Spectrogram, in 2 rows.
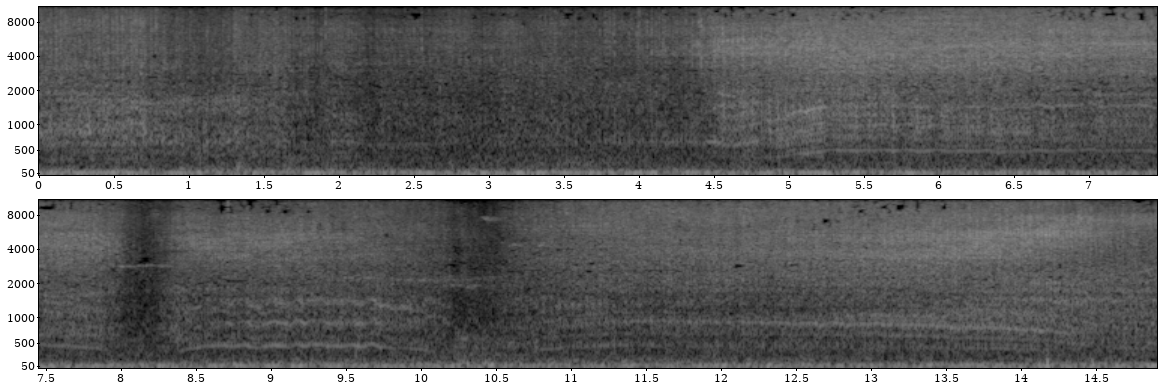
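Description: Electric motor and 3D-printed gear drivetrain of an RC truck whining, the pitch rising and falling with the throttle in three spells from about a third of the way in. It cuts out briefly twice, with a high hiss over the whine.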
